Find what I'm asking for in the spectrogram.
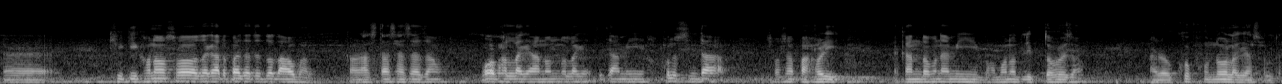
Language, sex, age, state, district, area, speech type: Assamese, male, 18-30, Assam, Golaghat, urban, spontaneous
